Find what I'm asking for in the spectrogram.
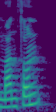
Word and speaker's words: Munson: Eh, em, Aparte también me gusta el juego del apellido de Eddie Manson, que se escribe Munson, pero suena como Manson.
